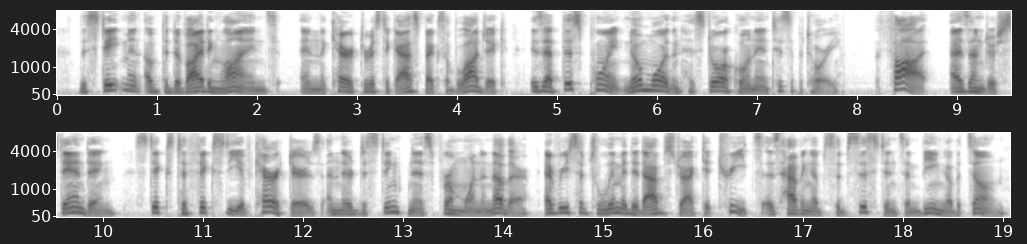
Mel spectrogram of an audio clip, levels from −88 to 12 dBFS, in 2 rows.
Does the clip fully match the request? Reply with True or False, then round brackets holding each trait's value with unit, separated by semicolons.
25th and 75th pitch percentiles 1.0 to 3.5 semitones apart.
False (5.5 semitones)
